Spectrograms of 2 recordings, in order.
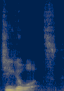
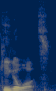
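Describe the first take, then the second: The two takes are said the same way.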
